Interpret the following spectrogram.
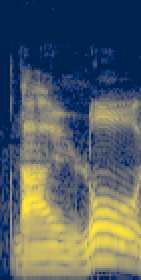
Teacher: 4번 난로 같은 경우에는 니은하고 리을하고 만나서 앞에 있는 니은이 뒤에 유음의 영향을 받아서 리을로 이렇게 바뀝니다. 그래서 발음을 하면 날로 이렇게 발음이 되겠죠.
